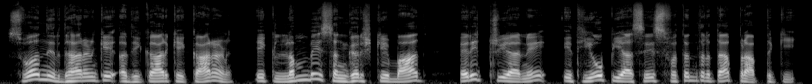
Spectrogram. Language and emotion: Hindi, neutral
